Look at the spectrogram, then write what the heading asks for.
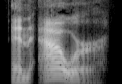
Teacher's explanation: because the H is silent so it sounds like our vowel sound.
